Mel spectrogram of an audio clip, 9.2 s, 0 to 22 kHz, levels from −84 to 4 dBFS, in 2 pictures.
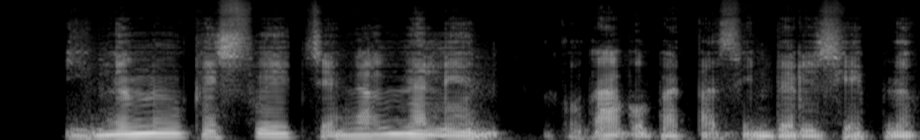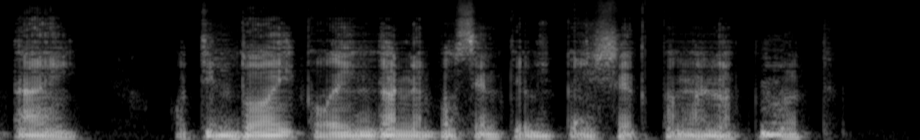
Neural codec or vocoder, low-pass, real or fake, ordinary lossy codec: codec, 44.1 kHz, 1.7 kbps, Pupu-Codec; none; fake; none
